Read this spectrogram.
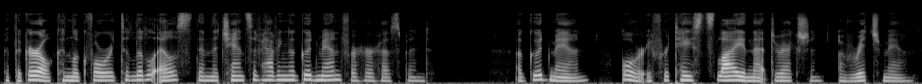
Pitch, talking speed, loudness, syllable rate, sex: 180 Hz, 215 wpm, -20 LUFS, 5.6 syllables/s, female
